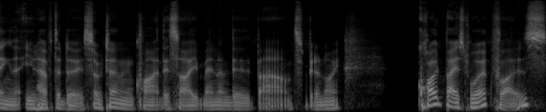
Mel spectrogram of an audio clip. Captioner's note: muttering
